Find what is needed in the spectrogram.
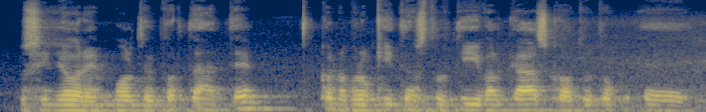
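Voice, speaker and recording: The voice is dark, mellow and somewhat breathy, with monotone, flat intonation at a moderate pace and hardly any pauses. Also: man, medium pitch for a man. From Liguria, Italy. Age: old. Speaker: retired pediatrician. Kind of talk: testimony.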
